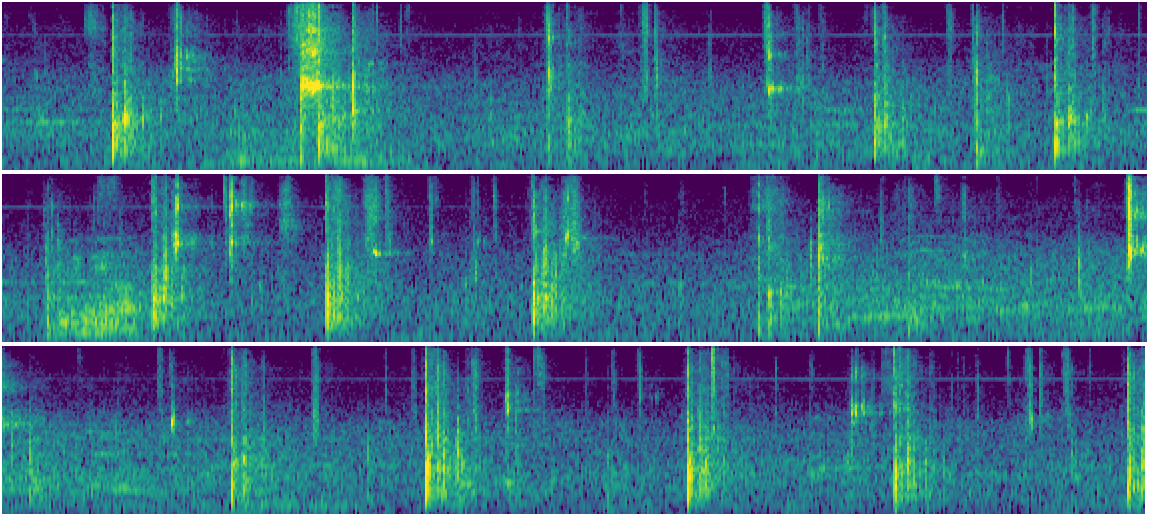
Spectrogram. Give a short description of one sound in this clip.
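Tennis balls are struck back and forth with sharp pops of rackets.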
